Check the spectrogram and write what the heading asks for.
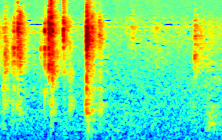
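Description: A small paper sachet of vanilla powder rustling as it is shaken and tapped out over a bowl: four short, dry rustles within the first second.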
